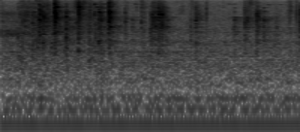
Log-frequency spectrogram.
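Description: Electric utility cart driving over bumpy ground: a steady low motor hum with rapid clicking and rattling from the empty cart frame.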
